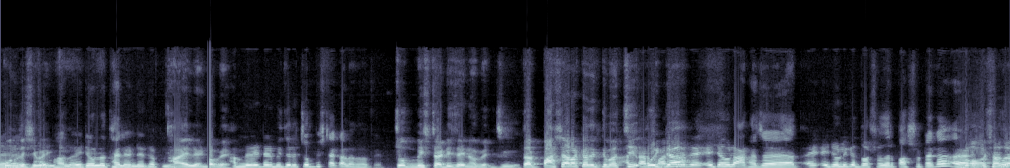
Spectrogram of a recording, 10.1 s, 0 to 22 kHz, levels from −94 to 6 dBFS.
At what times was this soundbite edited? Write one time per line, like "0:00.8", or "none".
0:02.1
